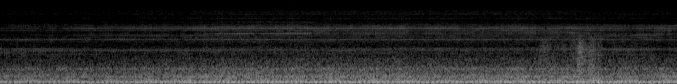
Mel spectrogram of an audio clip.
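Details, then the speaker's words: Repaired Neslab HX 75 chiller switched to cool: steady low compressor hum with a faint even pulse and a soft hiss of refrigerant flow as it cools and regulates; running normally. "you can actually hear the compressor working and refrigerant moving around"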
